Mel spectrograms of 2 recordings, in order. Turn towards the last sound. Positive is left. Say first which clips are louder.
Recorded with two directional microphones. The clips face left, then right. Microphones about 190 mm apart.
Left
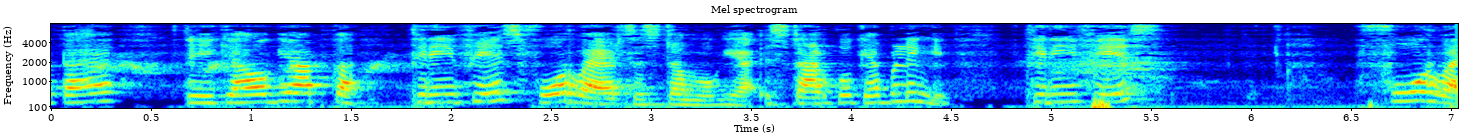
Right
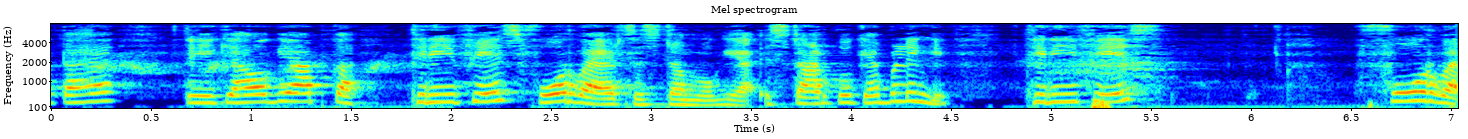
# right 7 dB
turn(degrees=-40)  # may be behind; listen again after turning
